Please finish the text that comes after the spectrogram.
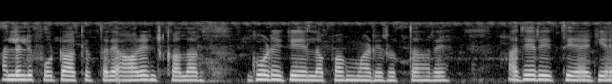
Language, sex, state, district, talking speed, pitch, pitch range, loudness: Kannada, female, Karnataka, Koppal, 100 wpm, 200 Hz, 190-210 Hz, -16 LUFS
